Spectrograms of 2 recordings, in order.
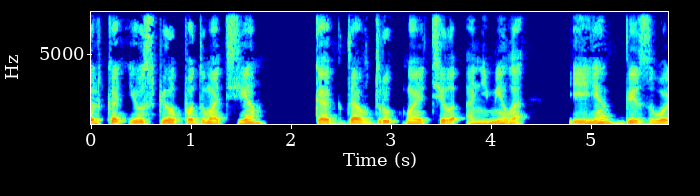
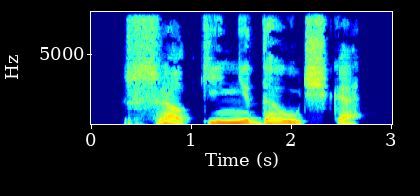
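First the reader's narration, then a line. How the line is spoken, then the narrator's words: Spiteful gleeful hiss. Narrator (Russian): Злобно и вместе с тем радостно процедил он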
